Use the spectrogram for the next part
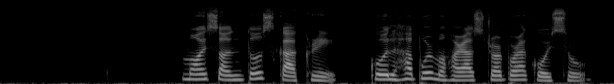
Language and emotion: Assamese, neutral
